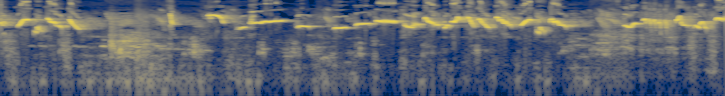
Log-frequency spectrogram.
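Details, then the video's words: Varied song of a lemon-bellied white-eye, recorded for training other birds: fast, high chattering whistles and swooping slurred notes in continuous phrases, with a short scratchy noise near the start. "Masteran Kecial Kuning Suara Bervariasi"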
